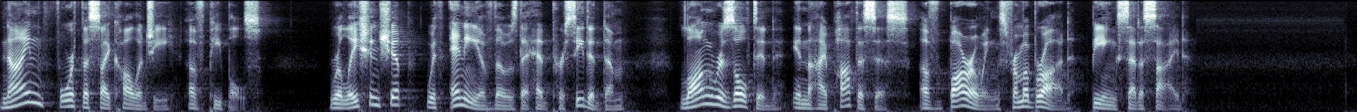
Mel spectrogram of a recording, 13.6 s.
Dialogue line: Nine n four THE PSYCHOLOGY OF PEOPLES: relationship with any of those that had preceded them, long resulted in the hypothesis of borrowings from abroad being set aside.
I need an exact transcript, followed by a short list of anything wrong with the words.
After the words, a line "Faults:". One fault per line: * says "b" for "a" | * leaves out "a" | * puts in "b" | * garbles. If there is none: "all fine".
Nine fourth THE PSYCHOLOGY OF PEOPLES: relationship with any of those that had preceded them, long resulted in the hypothesis of borrowings from abroad being set aside.
Faults:
* says "fourth" for "n four"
